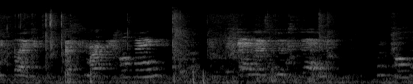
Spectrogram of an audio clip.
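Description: Voices talking indistinctly, with one sharp click about halfway through.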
